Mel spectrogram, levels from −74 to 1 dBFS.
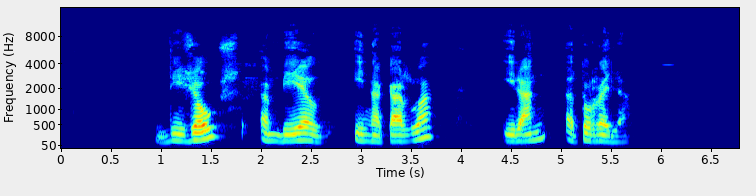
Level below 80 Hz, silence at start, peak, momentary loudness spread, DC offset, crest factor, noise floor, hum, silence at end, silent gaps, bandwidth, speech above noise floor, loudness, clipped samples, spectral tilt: -84 dBFS; 0.95 s; -8 dBFS; 16 LU; under 0.1%; 22 dB; -79 dBFS; none; 1.15 s; none; 11 kHz; 51 dB; -28 LUFS; under 0.1%; -4.5 dB/octave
